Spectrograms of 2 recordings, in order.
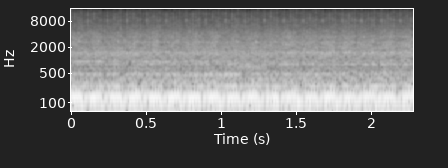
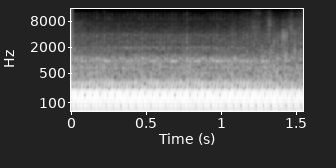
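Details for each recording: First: Audi S4, first start after an injector upgrade, spark plug work and an ECU tune: heavy, lumpy idle with an uneven low thump of about four beats a second that never settles; misfire at idle; owner rechecks the connections. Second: Tuned Audi S4 with upgraded injectors, warmed up, no leaks and no check engine light: steady, even low rumble with no misses, knocks or ticks; normal idle.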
